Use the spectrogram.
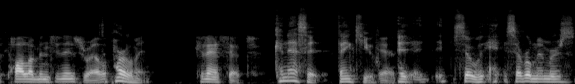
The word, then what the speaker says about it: Knesset: oh the the parliament in Israel Parliament knesset knesset thank you so several members of they were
